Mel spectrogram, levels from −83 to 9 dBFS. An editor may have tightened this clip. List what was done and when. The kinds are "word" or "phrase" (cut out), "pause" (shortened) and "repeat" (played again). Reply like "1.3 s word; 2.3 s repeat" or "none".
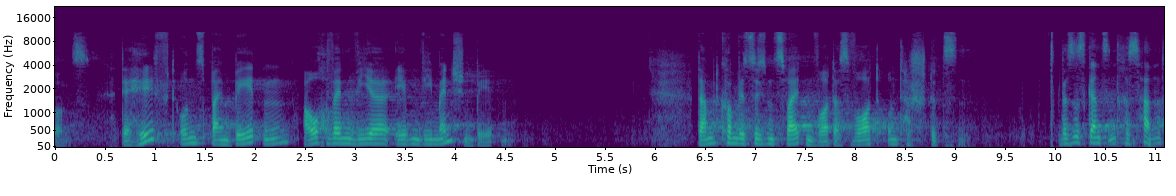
2.4 s pause; 6.4 s pause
